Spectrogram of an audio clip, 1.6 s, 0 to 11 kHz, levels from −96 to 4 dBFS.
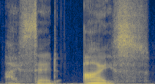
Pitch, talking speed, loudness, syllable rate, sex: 80 Hz, 115 wpm, -20 LUFS, 3.4 syllables/s, male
